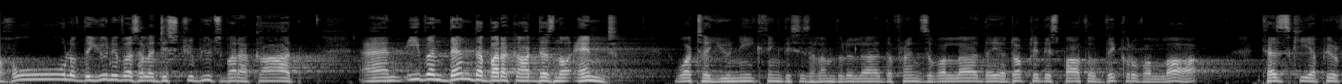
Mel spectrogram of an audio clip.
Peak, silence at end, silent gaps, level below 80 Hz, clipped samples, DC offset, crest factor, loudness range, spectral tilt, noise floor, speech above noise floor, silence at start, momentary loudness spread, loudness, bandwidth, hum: -2 dBFS; 0 s; none; -56 dBFS; under 0.1%; under 0.1%; 20 dB; 7 LU; -5.5 dB/octave; -43 dBFS; 22 dB; 0 s; 11 LU; -21 LUFS; 11 kHz; none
